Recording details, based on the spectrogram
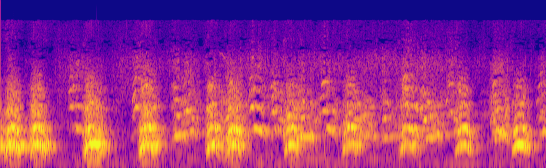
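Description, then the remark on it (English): A pack of huskies, the Eskimo sled dogs of Sergeant Preston of the Yukon led by King, barks and yips excitedly as they are urged on through snow, a dense, overlapping chorus of sharp, repeated calls that stays loud throughout, with a faint low hum underneath. “On you Huskies!”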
